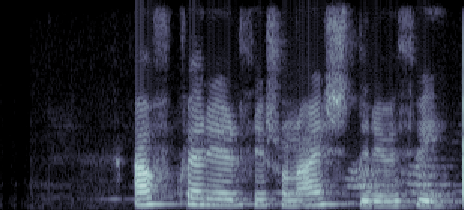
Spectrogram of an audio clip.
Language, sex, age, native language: Icelandic, female, 11, Icelandic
